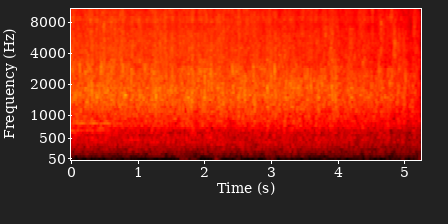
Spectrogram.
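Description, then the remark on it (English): A crowd claps steadily for about five seconds in a round of applause for the Road to DevCon communities, a dense, even wash of many hands with no pauses, tapering only slightly at the end. “So please, can I get a round of applause to all the Road to DevCon communities that made this possible?”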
